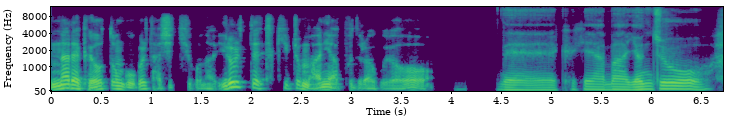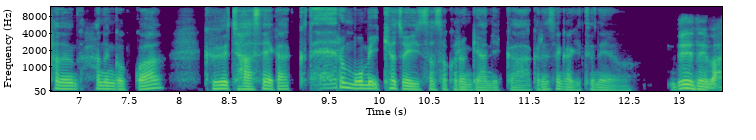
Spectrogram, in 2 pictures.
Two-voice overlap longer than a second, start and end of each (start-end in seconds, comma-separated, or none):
none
